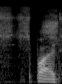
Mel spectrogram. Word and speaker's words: Spytek: The name's Spytek.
